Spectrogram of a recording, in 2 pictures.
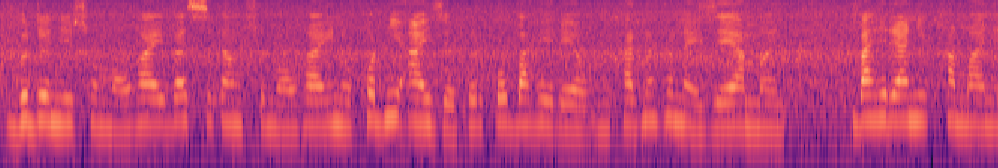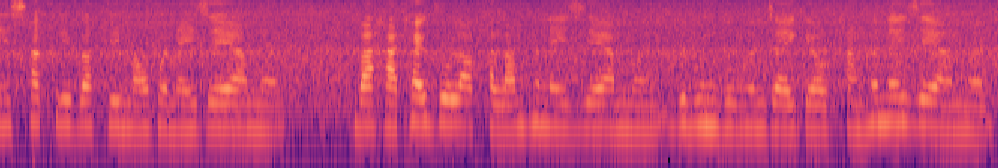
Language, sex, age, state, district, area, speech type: Bodo, female, 30-45, Assam, Kokrajhar, rural, spontaneous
